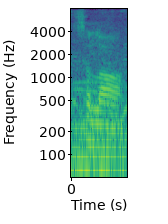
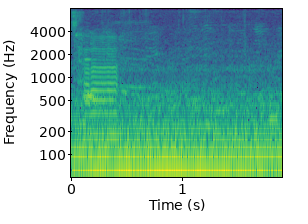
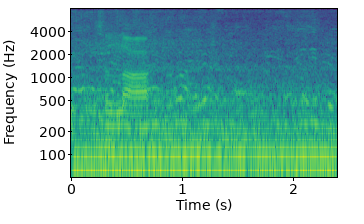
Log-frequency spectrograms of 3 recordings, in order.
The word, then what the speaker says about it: Talar: This is Talar, this horse that we're looking at now. Who I, to be honest, always referred to as Tara. Pretty much spelled the same way, with an L. Talar.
